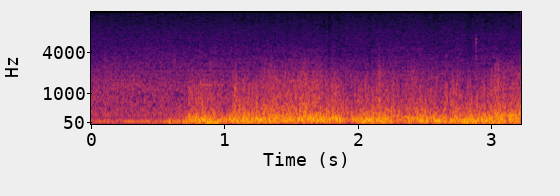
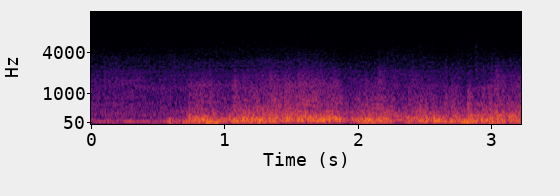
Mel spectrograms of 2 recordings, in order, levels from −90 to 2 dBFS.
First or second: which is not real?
second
